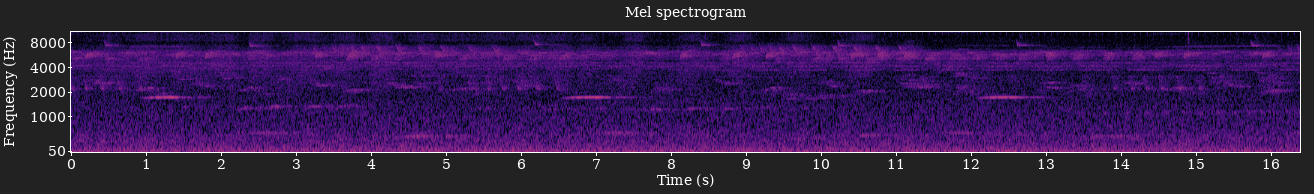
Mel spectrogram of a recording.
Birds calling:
Cinereous Tinamou (Crypturellus cinereus)
Little Tinamou (Crypturellus soui)
Black-billed Thrush (Turdus ignobilis)
White-winged Becard (Pachyramphus polychopterus)
Undulated Tinamou (Crypturellus undulatus)

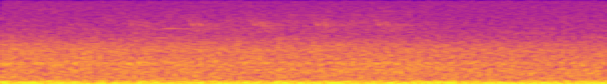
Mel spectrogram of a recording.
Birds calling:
Ovenbird (Seiurus aurocapilla)

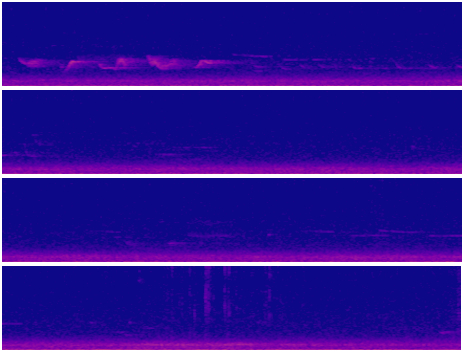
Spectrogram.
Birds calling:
Scarlet Tanager (Piranga olivacea)
Baltimore Oriole (Icterus galbula)

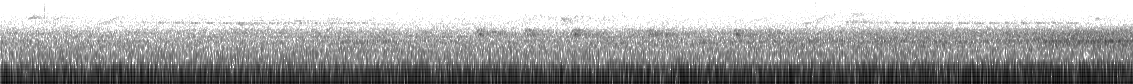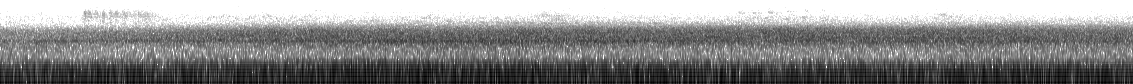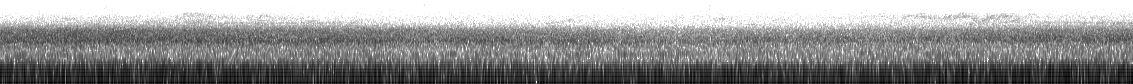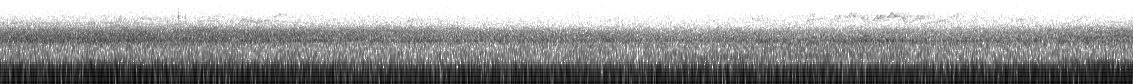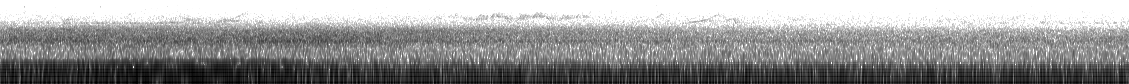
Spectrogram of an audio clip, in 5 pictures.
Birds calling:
American Crow (Corvus brachyrhynchos)
unidentified bird
Gray Catbird (Dumetella carolinensis)
Northern Cardinal (Cardinalis cardinalis)
Common Yellowthroat (Geothlypis trichas)

